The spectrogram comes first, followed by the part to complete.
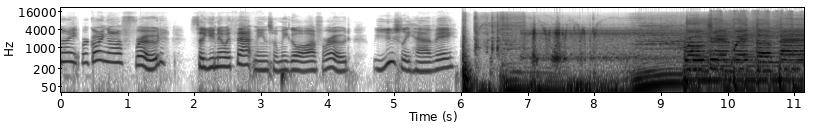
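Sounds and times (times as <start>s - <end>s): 
speech: 0.0s - 6.3s, 6.9s - 7.8s
compact car engine revving: 6.5s - 11.1s.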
